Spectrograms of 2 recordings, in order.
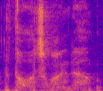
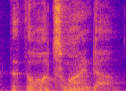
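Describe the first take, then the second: First: Much softer, breathed out as a whisper; whispered repeat. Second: Said in the usual way. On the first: Shown as a demonstration. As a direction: let the echo fade into a whisper. Repeats phrase, second time whispered.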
